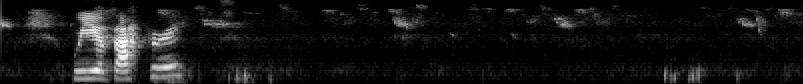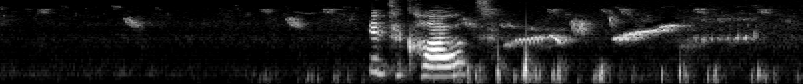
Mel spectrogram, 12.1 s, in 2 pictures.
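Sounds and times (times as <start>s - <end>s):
faint bird chirps: 0.0s - 12.0s
faint low thuds: 4.9s - 5.8s.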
